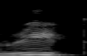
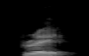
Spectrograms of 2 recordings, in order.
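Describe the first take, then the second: First: It is pronounced as the present-tense form. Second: It is pronounced as the past-tense form. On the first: The action happens now. "En presente va a ser read" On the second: The action already happened. "en pasado va a ser read"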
